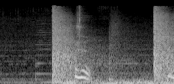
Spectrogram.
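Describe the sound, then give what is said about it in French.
Two sharp, loud shots fired into the air from a Smith & Wesson 9 mm pistol about a second apart, each a sudden cracking blast that trails off into a brief rumbling decay, with no voices. “Elle lève son Smith & Wesson 9 mm, presse la détente du pistolet et tire 2 coups de feu en l'air pour s'assurer que l'instrument sait encore jouer de sa musique.”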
